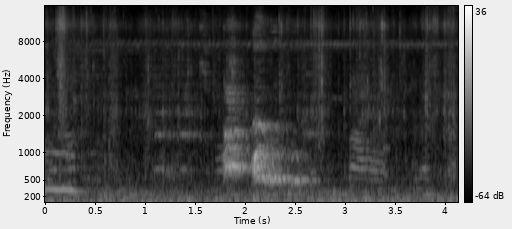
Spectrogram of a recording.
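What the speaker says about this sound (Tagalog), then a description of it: "Mayroong aso dito." A dog barks a few short times at a moderate distance, with people talking nearby over an outdoor background hum, at a dam.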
